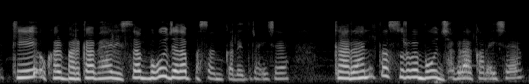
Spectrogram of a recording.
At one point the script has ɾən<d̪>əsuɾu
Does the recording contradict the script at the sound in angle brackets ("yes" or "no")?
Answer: yes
